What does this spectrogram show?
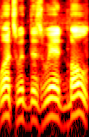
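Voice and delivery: tough, gruff action-hero movie voice. Voicing the Pokémon Darmanitan while playing the game, in a Sylvester Stallone voice. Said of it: "impromptu Sylvester Stallone kind of voice for Darmanitan".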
